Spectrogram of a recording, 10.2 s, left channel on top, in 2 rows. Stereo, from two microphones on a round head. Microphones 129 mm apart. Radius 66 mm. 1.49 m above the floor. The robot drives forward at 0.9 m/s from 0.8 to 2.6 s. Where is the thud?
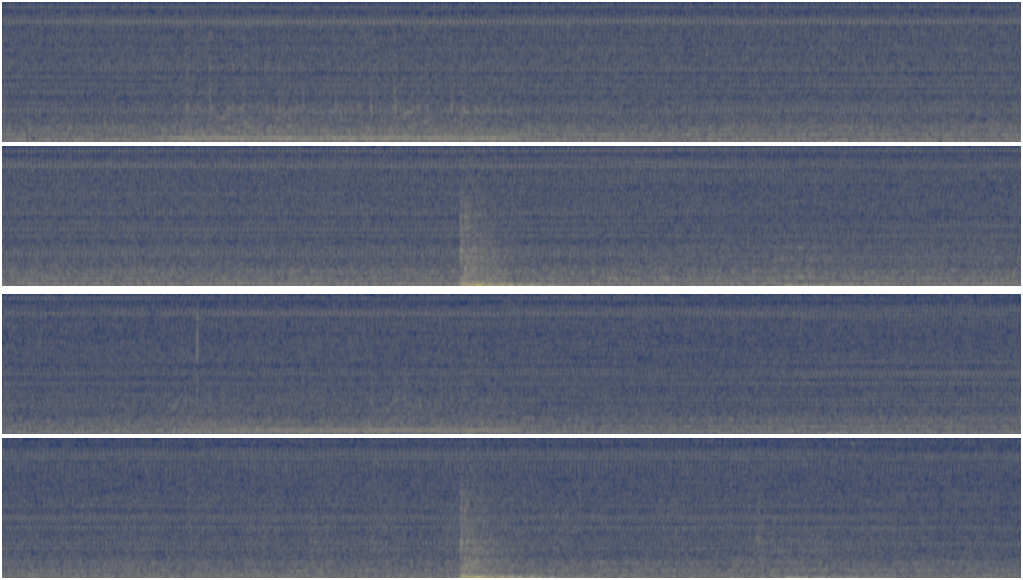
Centre (ahead or behind), 5.5 m.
